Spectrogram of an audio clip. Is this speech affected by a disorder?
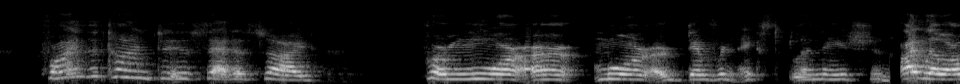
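Yes: cerebral palsy.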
